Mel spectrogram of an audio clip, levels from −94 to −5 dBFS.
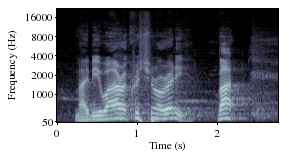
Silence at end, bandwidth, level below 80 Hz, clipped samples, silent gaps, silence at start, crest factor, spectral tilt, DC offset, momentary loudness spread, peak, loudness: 0.1 s; 20 kHz; -56 dBFS; under 0.1%; none; 0.2 s; 20 dB; -6 dB/octave; under 0.1%; 18 LU; -10 dBFS; -28 LUFS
